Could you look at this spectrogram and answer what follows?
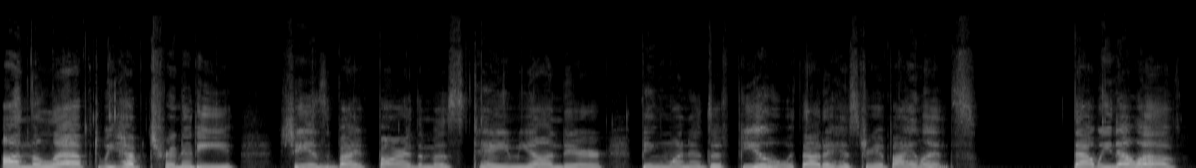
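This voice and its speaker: A high, clearly feminine voice in a very dry recording, a woman acting as a businesslike shop clerk in an ASMR roleplay. She gives formal, courteous sales patter to the customer. Her delivery leans on dry understatement, keeping everything professional. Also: sing-song, normal speed, dry recording. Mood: brisk, professional. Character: polite, businesslike female shop clerk selling dangerous yandere girls. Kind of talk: scripted ASMR roleplay addressed to the listener.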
